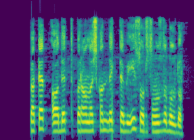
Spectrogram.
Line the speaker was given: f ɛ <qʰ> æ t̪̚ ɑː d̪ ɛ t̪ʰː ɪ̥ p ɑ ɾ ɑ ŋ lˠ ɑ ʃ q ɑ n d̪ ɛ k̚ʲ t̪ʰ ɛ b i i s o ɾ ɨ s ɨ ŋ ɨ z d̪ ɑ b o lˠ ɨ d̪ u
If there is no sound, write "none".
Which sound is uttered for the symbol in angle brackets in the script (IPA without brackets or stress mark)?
q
